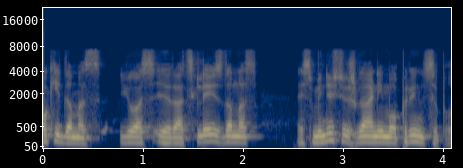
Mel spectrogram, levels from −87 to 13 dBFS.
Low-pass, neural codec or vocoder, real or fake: 7.2 kHz; codec, 16 kHz, 2 kbps, X-Codec, HuBERT features, trained on balanced general audio; fake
